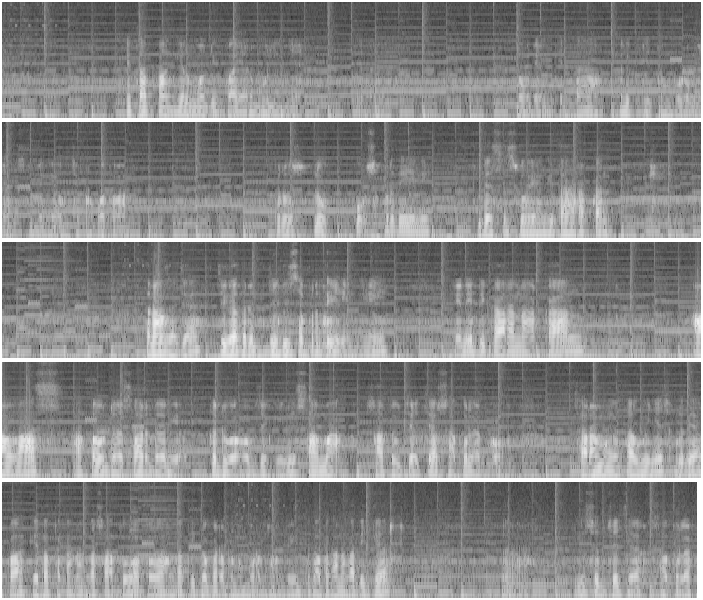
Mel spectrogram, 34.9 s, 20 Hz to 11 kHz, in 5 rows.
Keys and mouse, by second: 2.0-5.2 drag, 9.4-10.5 middle drag, 19.2-22.3 middle drag, 32.7 KP_3.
